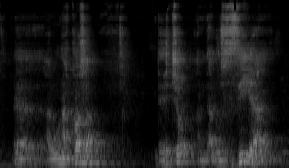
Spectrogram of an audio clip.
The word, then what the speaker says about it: Andalucía: algunas cosas de hecho Andalucía se lo pronunciamos con c sonido Z Porque eran cc anes pues y no tenían que haber pronunciado Andalucía porque Andalucía viene de andaluz con ese final Entonces como er c antes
